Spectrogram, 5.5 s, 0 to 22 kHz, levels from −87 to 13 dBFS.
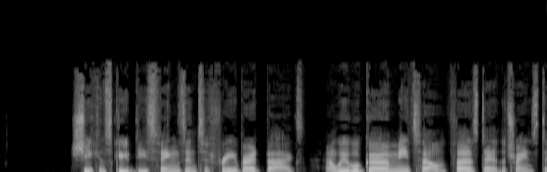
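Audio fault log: throughout generation loss: the speech has likely passed through a lossy codec several times over, consistent with around four AAC-LC passes near 64 kbit/s, each requantising on a shifted frame grid, so noise and spectral holes pile up, leaving a swirly, hollow, smeared sound with blurred attacks.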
